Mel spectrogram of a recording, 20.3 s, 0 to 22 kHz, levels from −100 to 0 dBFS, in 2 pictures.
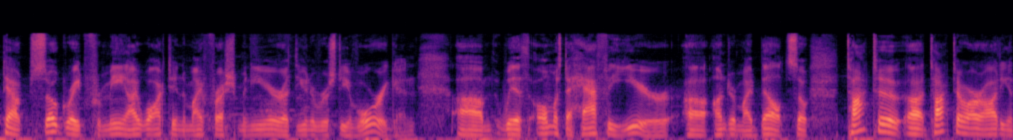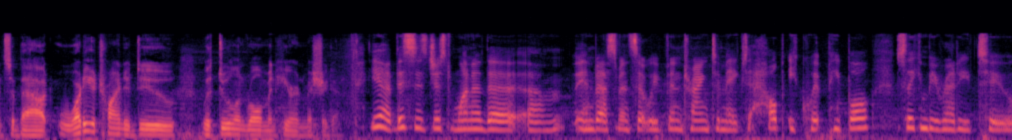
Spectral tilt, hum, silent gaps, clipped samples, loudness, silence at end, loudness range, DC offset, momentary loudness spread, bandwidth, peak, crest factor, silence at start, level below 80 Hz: -4.5 dB/octave; none; none; under 0.1%; -34 LUFS; 0 s; 8 LU; under 0.1%; 12 LU; 9.6 kHz; -12 dBFS; 22 dB; 0 s; -62 dBFS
